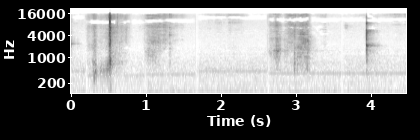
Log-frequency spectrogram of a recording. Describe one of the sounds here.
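A metal scoop scrapes through coffee grounds.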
